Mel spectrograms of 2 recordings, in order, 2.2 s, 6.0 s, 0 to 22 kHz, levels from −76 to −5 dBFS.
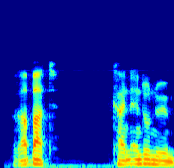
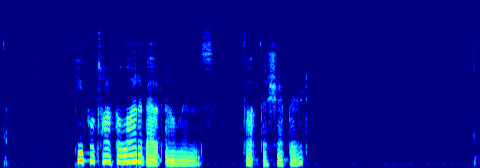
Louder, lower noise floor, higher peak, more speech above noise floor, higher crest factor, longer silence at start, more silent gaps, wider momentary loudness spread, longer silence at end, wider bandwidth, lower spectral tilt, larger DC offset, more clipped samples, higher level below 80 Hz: first, -23 LUFS vs -36 LUFS; second, -51 dBFS vs -77 dBFS; first, 0 dBFS vs -18 dBFS; second, 29 dB vs 42 dB; about the same, 24 dB vs 20 dB; about the same, 0.15 s vs 0.05 s; neither; about the same, 13 LU vs 13 LU; about the same, 0 s vs 0.05 s; second, 5 kHz vs 13 kHz; first, -11 dB/octave vs -6.5 dB/octave; neither; neither; first, -46 dBFS vs -70 dBFS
